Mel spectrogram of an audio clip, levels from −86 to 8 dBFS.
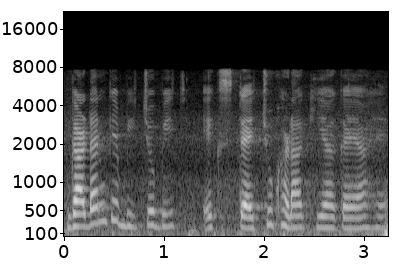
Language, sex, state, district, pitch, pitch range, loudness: Hindi, female, Madhya Pradesh, Dhar, 220 Hz, 200-245 Hz, -21 LUFS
